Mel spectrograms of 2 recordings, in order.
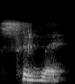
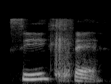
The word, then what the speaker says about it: Sihle: I pronounced Sihle. it. Please say it. We're going to get this right. Sile. So Sihle. I love. Please say it one more time. Sihle.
